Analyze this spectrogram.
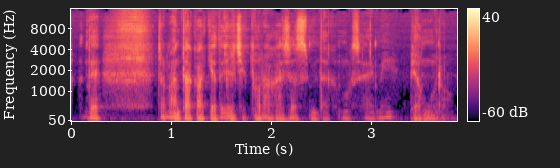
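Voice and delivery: whispered sad aside; quiet mournful whisper; hushed whisper. Real, not acted. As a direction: whisper it with regret. Sad aside about death.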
